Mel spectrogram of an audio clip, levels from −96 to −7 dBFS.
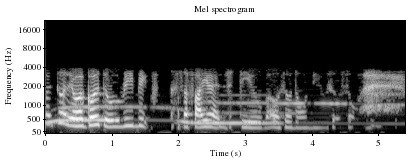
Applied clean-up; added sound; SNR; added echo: classical method spectral subtraction.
